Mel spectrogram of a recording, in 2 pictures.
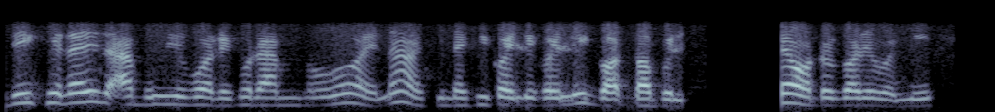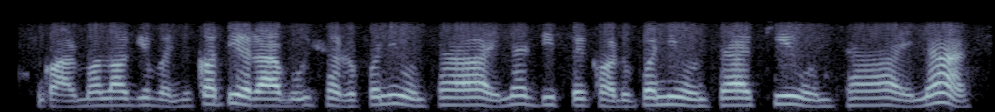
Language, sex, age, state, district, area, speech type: Nepali, female, 30-45, West Bengal, Kalimpong, rural, conversation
